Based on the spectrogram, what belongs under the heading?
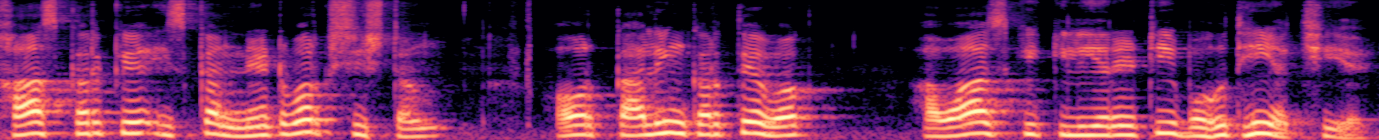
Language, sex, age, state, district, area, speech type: Urdu, male, 30-45, Delhi, South Delhi, urban, spontaneous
